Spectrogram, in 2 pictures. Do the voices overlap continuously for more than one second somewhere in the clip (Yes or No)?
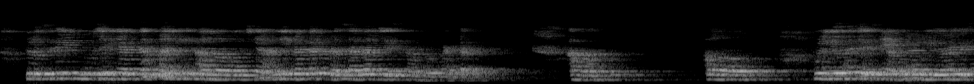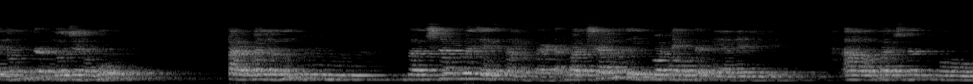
Yes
